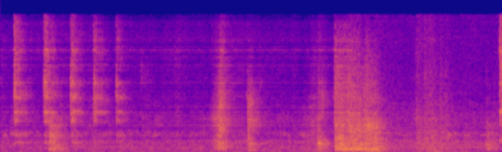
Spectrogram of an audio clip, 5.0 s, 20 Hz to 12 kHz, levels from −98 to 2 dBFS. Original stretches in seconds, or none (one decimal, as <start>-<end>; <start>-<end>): 3.5-5.0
